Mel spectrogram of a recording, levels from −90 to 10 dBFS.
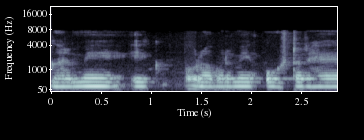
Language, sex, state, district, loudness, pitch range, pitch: Hindi, male, Uttar Pradesh, Shamli, -16 LUFS, 160-165 Hz, 165 Hz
